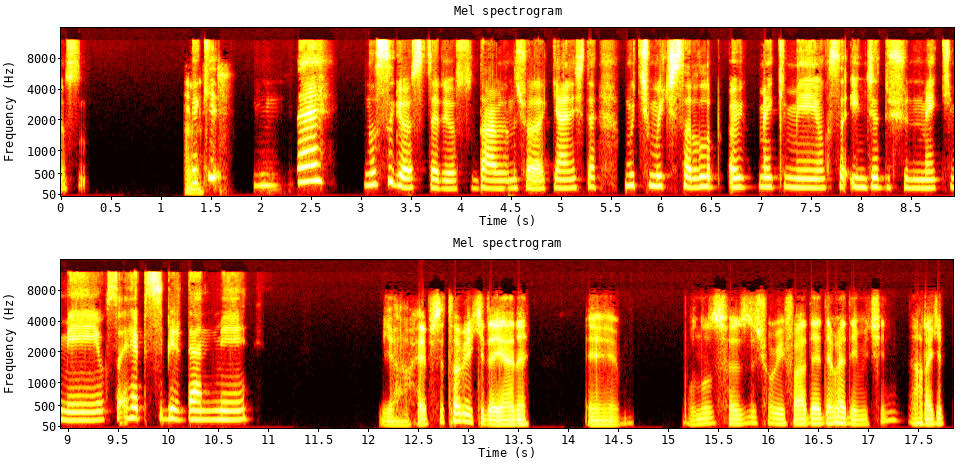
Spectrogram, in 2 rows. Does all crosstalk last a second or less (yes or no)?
yes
